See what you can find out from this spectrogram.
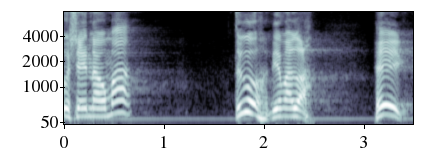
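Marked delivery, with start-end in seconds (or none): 3.1-3.4 harsh hei. Shown as a demonstration. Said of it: "ni mana keras".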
